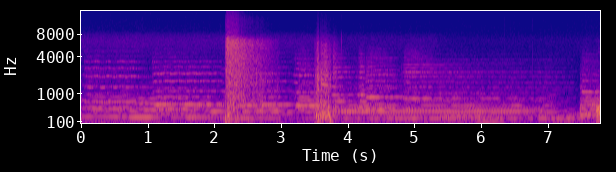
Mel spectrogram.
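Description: An M1 rifle is fired in a penetration test against partitions, with two sharp, loud reports about a second and a half apart ringing out over a steady orchestral music bed, and no talk.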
